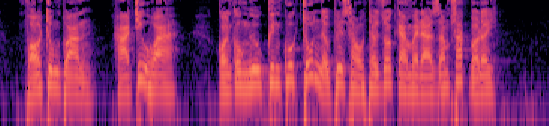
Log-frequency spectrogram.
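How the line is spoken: Angry. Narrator (Vietnamese): Liêu Kinh Vũ tức giận

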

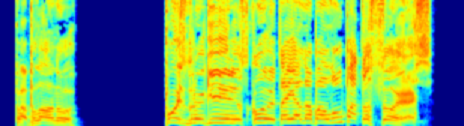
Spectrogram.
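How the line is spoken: Yelling. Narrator (Russian): Заорал он в ответ

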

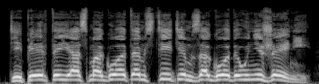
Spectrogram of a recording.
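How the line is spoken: Shouting. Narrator (Russian): кричал он

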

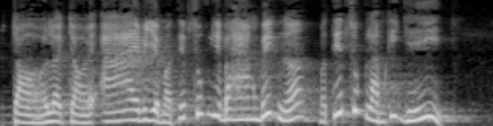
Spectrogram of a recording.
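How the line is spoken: Sharp irritated snap. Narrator (Vietnamese): Người con gái gắt lên

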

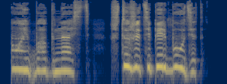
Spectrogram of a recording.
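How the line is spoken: Tearful, subsiding sobs. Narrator (Russian): Вика еще плакала, но рыдания уже не трясли ее слабую грудку

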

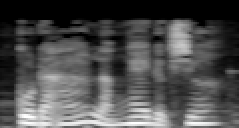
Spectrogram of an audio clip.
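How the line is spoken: Very gentle voice. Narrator (Vietnamese): nhân viên giọng rất dịu dàng nói

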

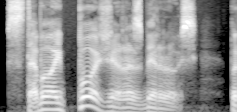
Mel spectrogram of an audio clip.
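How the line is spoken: Hissing through teeth. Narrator (Russian): прошипел куратор сквозь зубы

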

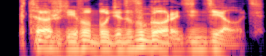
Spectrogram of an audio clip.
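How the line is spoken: Snorting scoff. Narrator (Russian): хмыкнул Аркви

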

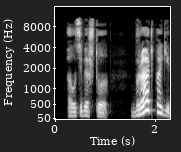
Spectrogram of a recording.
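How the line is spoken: Plain. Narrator (Russian): спросил Саня

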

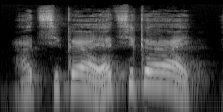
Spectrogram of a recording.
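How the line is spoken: Shouting. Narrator (Russian): закричал Камеск

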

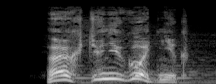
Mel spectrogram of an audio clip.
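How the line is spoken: Distant growl from below. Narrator (Russian): рыкнул он еще на нижних ступенях

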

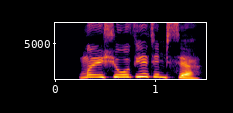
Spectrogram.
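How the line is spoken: Calling out. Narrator (Russian): крикнула вслед тающим фигурам

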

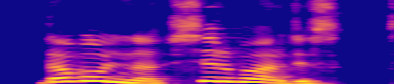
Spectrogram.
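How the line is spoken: Haughty exclamation. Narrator (Russian): свысока воскликнула Лиза

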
